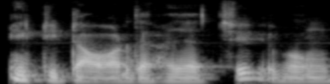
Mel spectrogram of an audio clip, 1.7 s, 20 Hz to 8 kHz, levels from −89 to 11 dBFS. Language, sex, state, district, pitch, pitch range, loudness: Bengali, male, West Bengal, Kolkata, 85 Hz, 85-90 Hz, -19 LUFS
